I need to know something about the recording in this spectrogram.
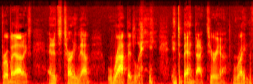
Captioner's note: chuckles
